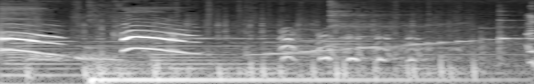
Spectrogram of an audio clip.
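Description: Two short dog barks about a second apart, over gentle background music with a steady low note and a slowly rising tone near the end.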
